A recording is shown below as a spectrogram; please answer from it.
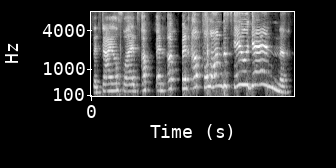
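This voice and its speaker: A woman's voice: extremely high pitch, sing-song, measured pace, pushed and bright. A woman comedian delivering sassy, emphatic and theatrical scripted narration.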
